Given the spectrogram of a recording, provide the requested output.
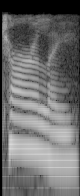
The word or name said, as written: Charlie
